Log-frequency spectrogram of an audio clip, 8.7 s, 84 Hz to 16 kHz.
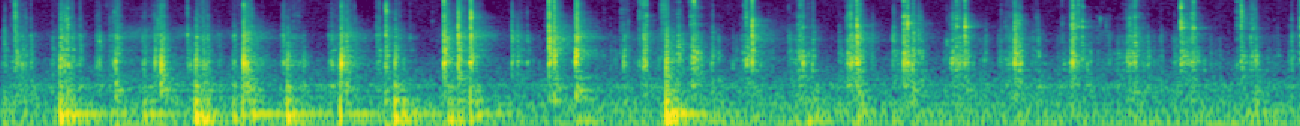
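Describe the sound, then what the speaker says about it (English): Laptop heat sink screws on a Dell Precision 7510 click repeatedly as they are loosened, a quick, sharp run of close, crisp ticks in an uneven rhythm with no talking. "so you'll know it's all the way loose when you hear it start clicking."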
